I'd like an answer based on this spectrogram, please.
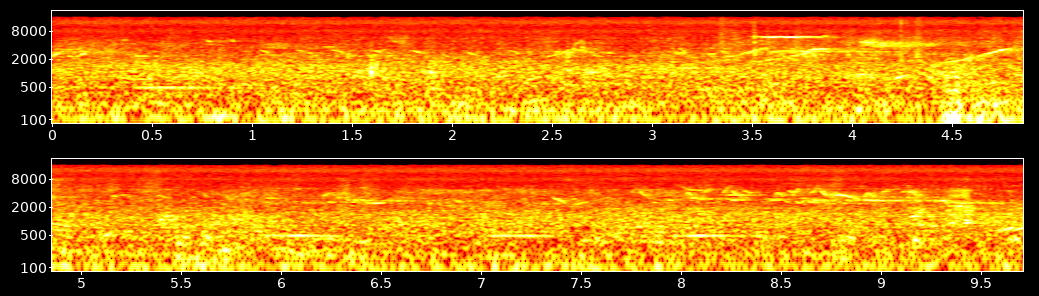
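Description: Outdoor ambience: birds chirping now and then over a steady low rumble, with a single dull thump about four and a half seconds in.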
